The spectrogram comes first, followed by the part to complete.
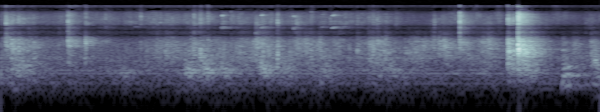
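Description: Classroom handling sounds: faint rustling and light knocks of things handled at the desks, with one sharper knock about five seconds in.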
